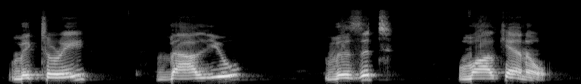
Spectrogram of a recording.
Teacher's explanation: when you pronounce all these sounds you will definitely have a vibration in your throat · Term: voiced consonants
